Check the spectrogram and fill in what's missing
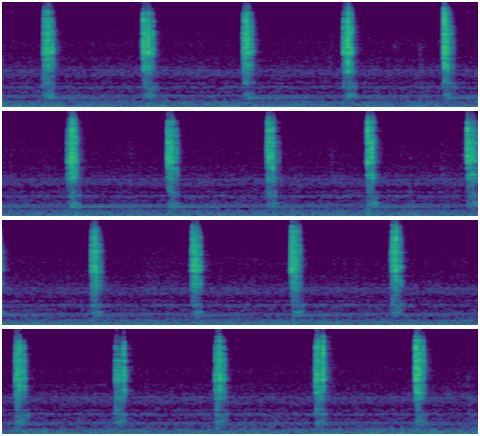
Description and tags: A clock ticking. can be used for ambience, mouse-over/clicking, or whatever.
